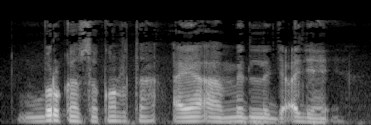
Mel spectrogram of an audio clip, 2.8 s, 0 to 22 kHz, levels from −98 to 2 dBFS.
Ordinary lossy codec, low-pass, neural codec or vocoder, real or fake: MP3, 48 kbps; 14.4 kHz; none; real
